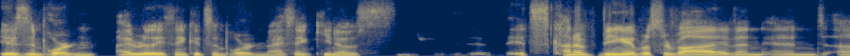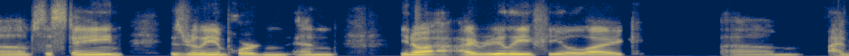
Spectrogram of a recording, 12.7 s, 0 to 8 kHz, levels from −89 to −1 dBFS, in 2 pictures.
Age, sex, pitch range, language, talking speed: 30-49, male, 130-155 Hz, English, 170 wpm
